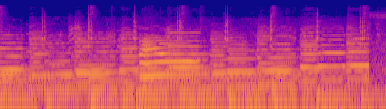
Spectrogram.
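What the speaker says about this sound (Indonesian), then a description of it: "kakak dapat anak kucing nih" A kitten meows repeatedly in high, thin cries, close by over a steady background hum.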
